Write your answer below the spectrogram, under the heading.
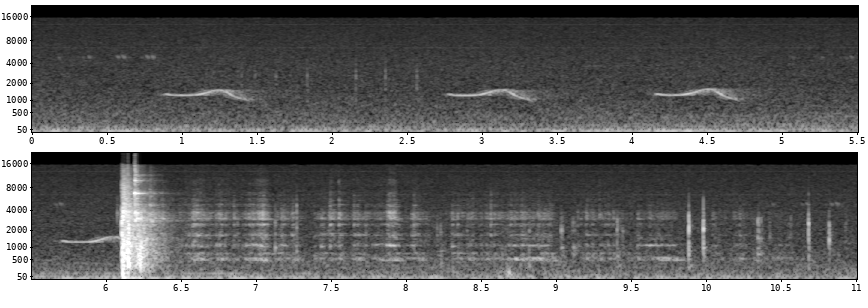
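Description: A bird repeats a short rising-and-falling whistled call about every second and a half. About six seconds in, a homemade PVC toy gun fires one sharp, loud shot, followed by a metallic ringing that dies away over about three seconds, with a few small clicks near the end.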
